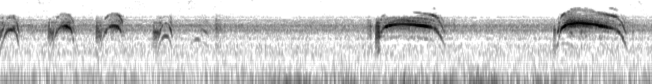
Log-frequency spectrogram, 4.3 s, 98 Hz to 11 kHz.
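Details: Northern royal albatross chick being fed by both parents after a ranger's weight check, 8.10.24, calling excitedly as a parent arrives; a few short notes, then two drawn-out arched wheeing calls with rising-falling pitch.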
